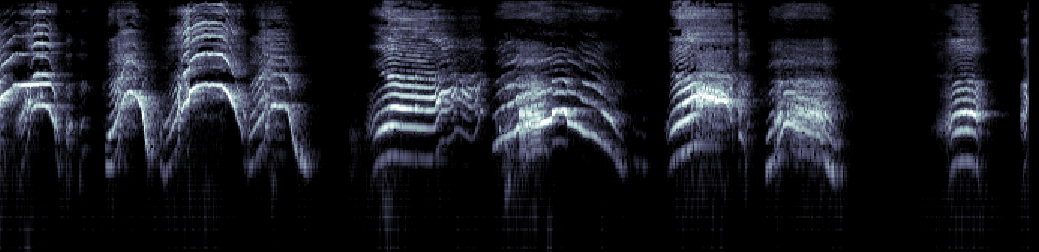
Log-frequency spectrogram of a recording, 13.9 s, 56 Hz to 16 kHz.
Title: cute baby masti and crying 25 may 2023 😢#subscribe #like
